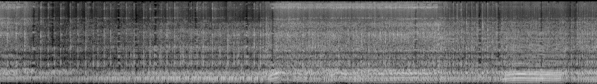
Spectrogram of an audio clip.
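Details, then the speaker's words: Used chainsaw with a marked cylinder, right after its first-pull start with no setup; crisp two-stroke buzz revs up cleanly and drops back smoothly, no bogging or misses; sounds healthy, normal running. "she sounds really good and this was not a setup we took her straight out and started it and it started on the first try"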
